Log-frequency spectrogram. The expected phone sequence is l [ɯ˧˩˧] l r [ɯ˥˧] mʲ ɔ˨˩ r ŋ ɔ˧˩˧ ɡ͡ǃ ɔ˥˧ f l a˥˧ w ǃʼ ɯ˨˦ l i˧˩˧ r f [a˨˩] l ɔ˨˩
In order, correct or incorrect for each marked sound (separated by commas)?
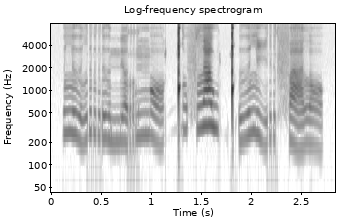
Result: correct, incorrect, incorrect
